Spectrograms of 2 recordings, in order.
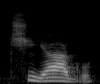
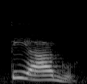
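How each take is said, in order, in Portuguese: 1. O T é falado do jeito não nordestino. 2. O T é falado do jeito nordestino. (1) "Nordestinos não pronunciam Tiago" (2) "pronunciam Tiago"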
